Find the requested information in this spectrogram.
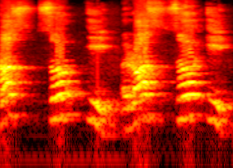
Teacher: আর দন্ত স-এর সঙ্গে বটা ফলা হিসাবে যুক্ত আছে, তাই দন্ত স-টা ডবল উচ্চারণ হয়ে যাবে।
